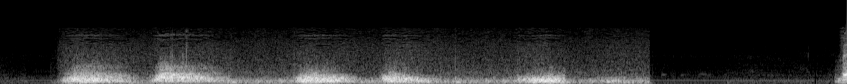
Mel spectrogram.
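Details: Healthy patient's chest auscultated during a thorax and lung examination; soft, low-pitched rustling breath sounds over a few cycles, no crackles or wheezes, faint hum behind: normal vesicular breath sounds.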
